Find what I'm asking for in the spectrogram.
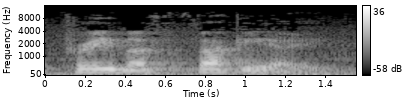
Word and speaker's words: prima facie: And if it's classical Latin, it should be prima facie. But you don't want that, do you? – No. – Is that? – We spoke about that before. – Is that actually how you say it? – I was a Latin teacher, yes.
